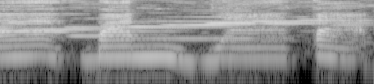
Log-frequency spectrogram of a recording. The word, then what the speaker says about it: บรรยากาศ: สำเร็จ ต่อ ไป ค่ะ บรรยากาศ ทั้ง นี้ อ่าน ว่า บรรยากาศ นะ คะ หมาย ถึง ความ รู้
